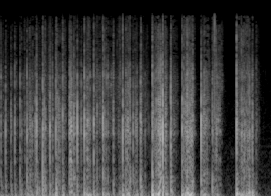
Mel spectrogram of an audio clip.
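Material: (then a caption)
Cardboard. A sheet of ribbed corrugated cardboard, first held up and then laid down, is scratched and tapped with AA batteries worn as long nails. A rapid, uneven run of dry taps and scratchy clicks with a low, thumpy body keeps going, with louder bursts near the end. It falls briefly silent, then resumes with another burst.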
